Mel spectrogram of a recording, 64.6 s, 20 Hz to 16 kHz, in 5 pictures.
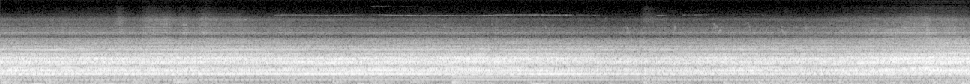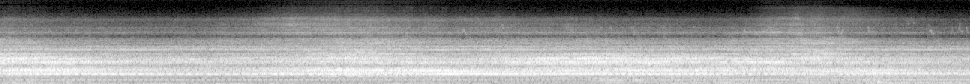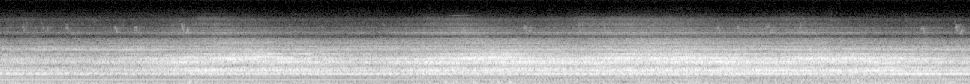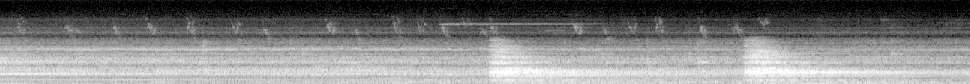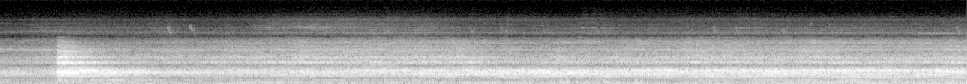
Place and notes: Athen, Flisvos Trokantero, tram station - tram pole singing
tram pole at Trokantero station
(Sony PCM D50, DIY stereo contact mics)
